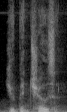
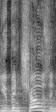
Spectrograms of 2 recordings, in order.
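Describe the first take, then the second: First: Much softer, intimate and quiet; soft assurance. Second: High and loud, a triumphant call; proclaimed loudly. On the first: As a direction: tell each one gently. Softly assuring hearers. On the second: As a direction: cry out their calling. Shouted to hearers. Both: Acted.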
